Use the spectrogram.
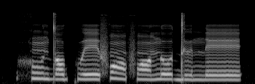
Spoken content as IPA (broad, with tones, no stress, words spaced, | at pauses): hũ˧dɔ˨ kʷeː˨fɔ̃˦˨fɔ̃˨no˧ dɨ˨ neː˧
